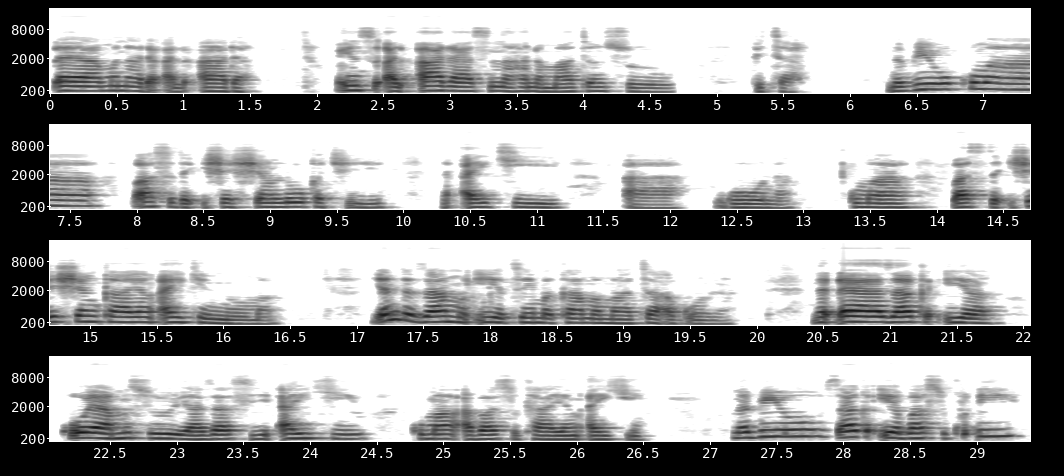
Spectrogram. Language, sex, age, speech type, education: Hausa, female, 15-29, spontaneous, tertiary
